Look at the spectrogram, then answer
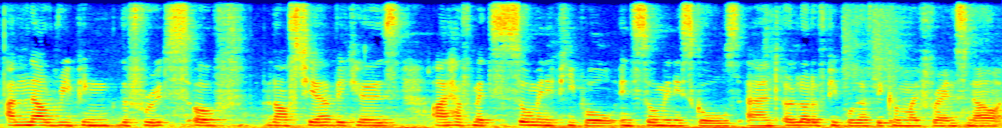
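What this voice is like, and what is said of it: Non-American accent. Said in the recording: “you might have gathered with the accent that I am not American”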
